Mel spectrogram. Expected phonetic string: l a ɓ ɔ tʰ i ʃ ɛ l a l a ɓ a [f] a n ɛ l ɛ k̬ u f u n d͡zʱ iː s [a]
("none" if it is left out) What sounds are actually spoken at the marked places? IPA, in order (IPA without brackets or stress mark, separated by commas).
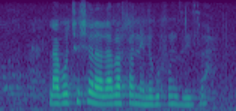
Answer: f, a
